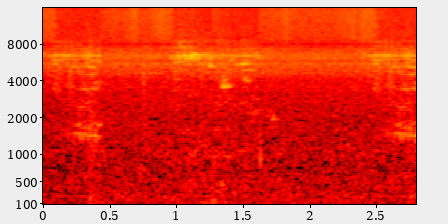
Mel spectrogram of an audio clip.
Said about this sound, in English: You can actually hear crickets in the background during the conversation.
